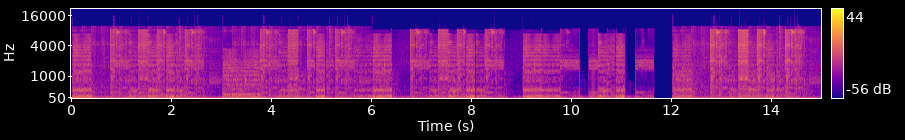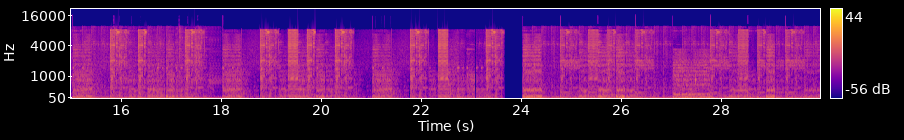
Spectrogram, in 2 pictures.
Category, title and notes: Music > Multiple instruments
Short Track #3168 (Industraumatic)
Underground, Sci-fi, Soundtrack, Games, Noise, Industrial, Cyberpunk, Ambient, Horror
